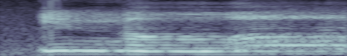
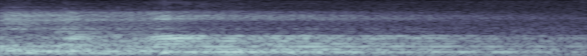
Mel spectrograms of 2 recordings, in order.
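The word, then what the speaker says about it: إنَّ اللهَ: Innallaha ma'as sabirin. Inna sesungguhnya harfu taukid. Kalau setelah lafaz inna maka kalimat sesudahnya harus dibaca nasab fathah. Bacanya innallaha, nggak boleh baca innallahu.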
